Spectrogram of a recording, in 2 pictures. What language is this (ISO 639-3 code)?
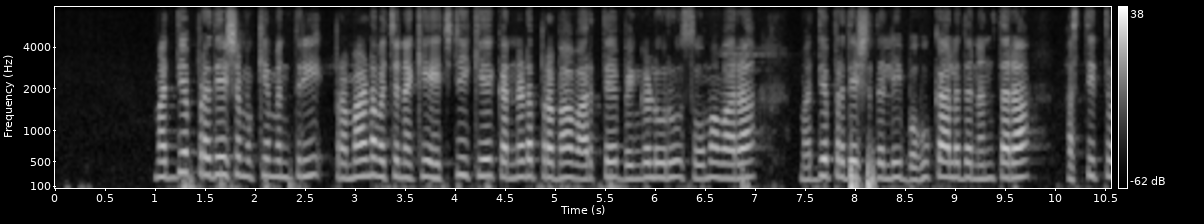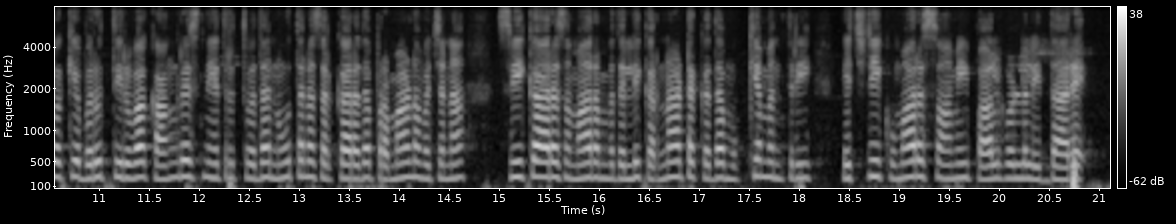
kan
